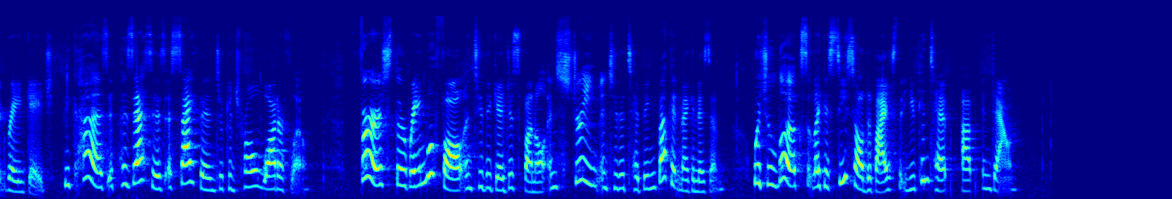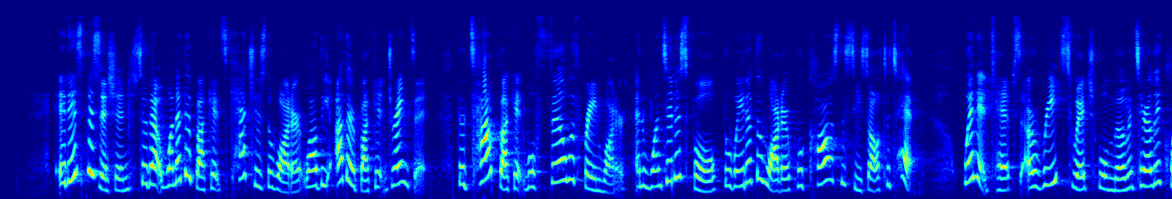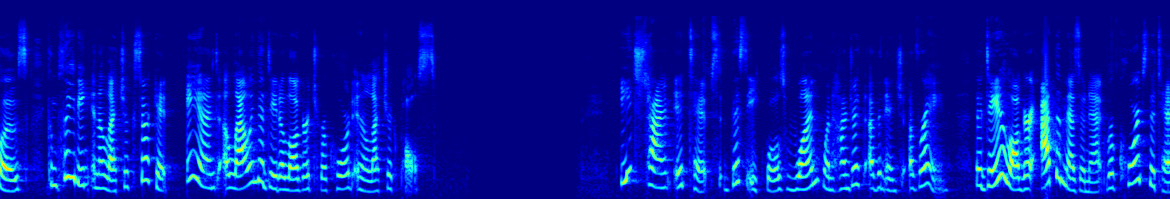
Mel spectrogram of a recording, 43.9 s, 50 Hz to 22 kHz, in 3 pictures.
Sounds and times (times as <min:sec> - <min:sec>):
Speech: 0:00.0 - 0:03.9, 0:04.5 - 0:12.8, 0:15.4 - 0:34.8, 0:37.1 - 0:43.9.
